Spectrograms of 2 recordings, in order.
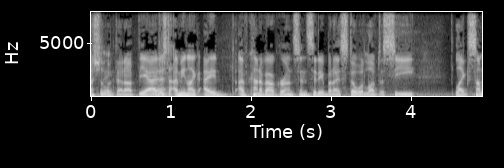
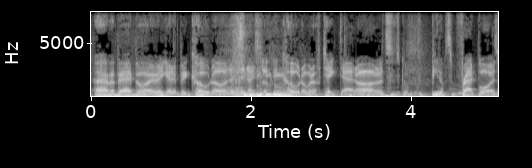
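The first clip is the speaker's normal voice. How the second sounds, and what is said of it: Marvin impression, Sin City character. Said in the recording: “Good Marvin impression.”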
